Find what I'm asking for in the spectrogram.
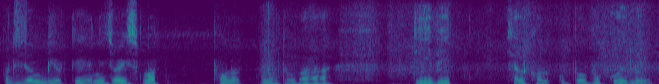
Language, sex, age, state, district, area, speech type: Assamese, male, 30-45, Assam, Charaideo, rural, spontaneous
